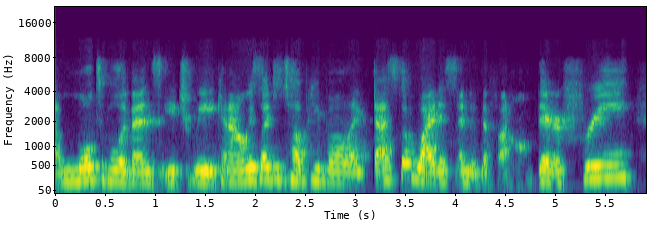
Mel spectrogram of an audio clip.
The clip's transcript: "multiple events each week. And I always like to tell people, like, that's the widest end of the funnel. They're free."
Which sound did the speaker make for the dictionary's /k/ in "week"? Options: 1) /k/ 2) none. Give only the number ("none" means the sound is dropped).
1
